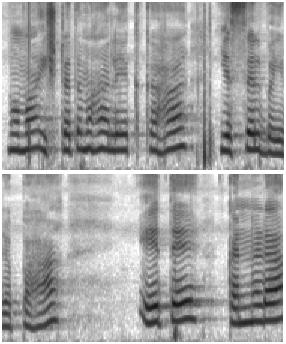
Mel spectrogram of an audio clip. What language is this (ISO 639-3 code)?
san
